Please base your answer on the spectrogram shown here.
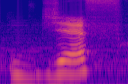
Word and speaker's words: GIF: GIF. Case in point, hard G always.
